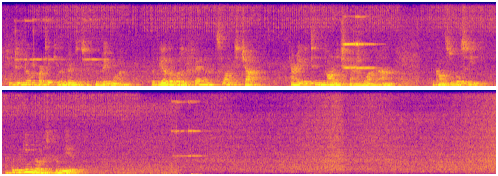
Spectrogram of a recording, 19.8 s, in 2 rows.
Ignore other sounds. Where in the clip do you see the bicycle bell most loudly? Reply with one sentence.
The volume of the bicycle bell peaks at 7 seconds.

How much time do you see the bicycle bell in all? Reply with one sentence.
You can hear the bicycle bell for 3 seconds altogether.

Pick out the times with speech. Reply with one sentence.
The speech can be heard from 0.1 to 11.3 s.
